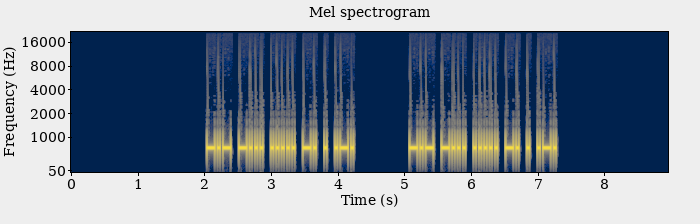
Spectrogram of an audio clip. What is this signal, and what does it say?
Morse code, heard as a keyed tone, about 30 wpm, 700 Hz. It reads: KB5NER KB5NER
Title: USA Call Signs - 6 Characters - Repeated 2x - 30wpm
